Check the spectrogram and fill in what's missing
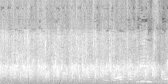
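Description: An audience at a coaching-centre book launch claps continuously for the whole moment, a dense, even patter of applause that fills the room.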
